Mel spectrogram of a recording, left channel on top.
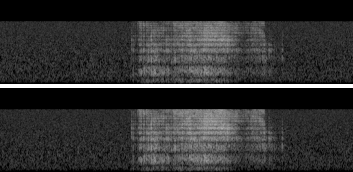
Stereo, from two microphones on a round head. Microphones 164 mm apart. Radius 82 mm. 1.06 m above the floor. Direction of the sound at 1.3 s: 25° right (ahead or behind).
